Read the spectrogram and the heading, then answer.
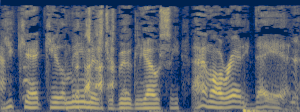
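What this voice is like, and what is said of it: Charles Manson impression. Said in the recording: “That was a better Manson impression.”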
